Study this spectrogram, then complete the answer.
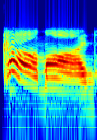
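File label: taking fire friendly, swat female; Counter Strike Model Pack; CS:GO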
